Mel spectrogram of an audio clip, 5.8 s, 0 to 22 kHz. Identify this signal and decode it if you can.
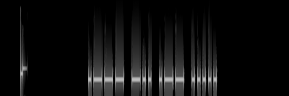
Morse code, heard as a keyed tone, about 22 wpm, 700 Hz. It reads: JDW5
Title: Four Challenging Letter-Number Combinations 22wpm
